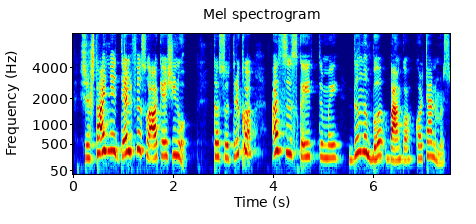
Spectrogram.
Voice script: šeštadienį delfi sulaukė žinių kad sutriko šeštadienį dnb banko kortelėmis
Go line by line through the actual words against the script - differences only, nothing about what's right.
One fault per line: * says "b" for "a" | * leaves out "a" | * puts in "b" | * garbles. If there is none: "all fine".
* says "atsiskaitymai" for "šeštadienį"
